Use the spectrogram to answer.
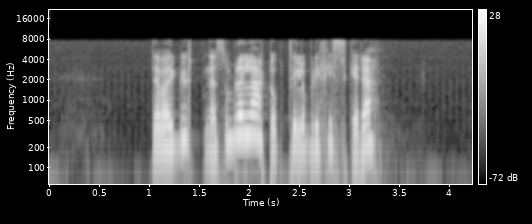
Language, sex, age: Norwegian, female, 36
